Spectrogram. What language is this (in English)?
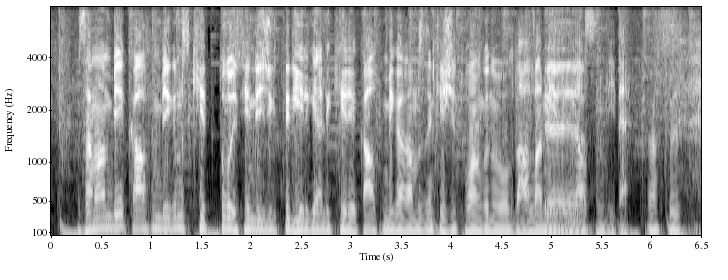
Kazakh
